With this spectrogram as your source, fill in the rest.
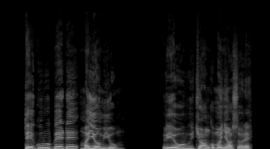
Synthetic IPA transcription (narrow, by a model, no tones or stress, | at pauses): teɡuɾubedemajomjo̰m | ɾjeuɾwit͡ʃɔŋɡɔmɔɲɔsɔɾɛ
